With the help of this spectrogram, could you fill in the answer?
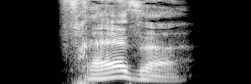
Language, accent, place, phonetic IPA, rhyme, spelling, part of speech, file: German, Germany, Berlin, [ˈfʁɛːzə], -ɛːzə, fräse, verb, De-fräse.ogg
- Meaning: inflection of fräsen: 1. first-person singular present 2. first/third-person singular subjunctive I 3. singular imperative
